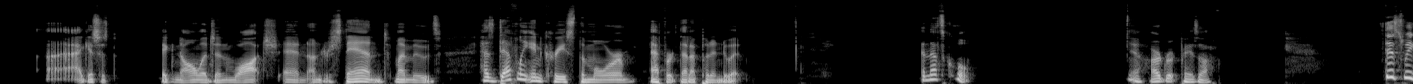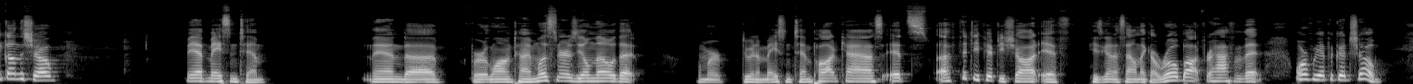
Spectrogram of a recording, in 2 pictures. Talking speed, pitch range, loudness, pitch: 160 wpm, 110-155 Hz, -18 LUFS, 130 Hz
